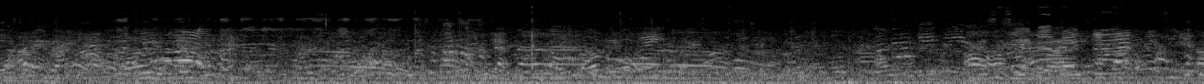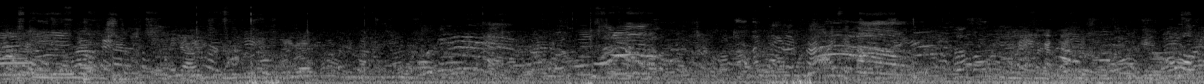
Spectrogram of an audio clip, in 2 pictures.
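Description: Children shout excitedly nearby.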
